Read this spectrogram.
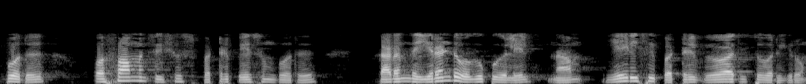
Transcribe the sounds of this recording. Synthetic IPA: ɪpːoːðɯ | pɐɾfaːɾmɐnsɪʃuːspɐʈripeːsɯmpoːðɯ | kɐɽɐnd̪ɐɪɾɐɳɖɯʋɐɣɯpːɯɣɐɭɪlnaːm | eːɽisipɐʈriʋɪʋaːðɪt̪ːɯʋɐɾɯɣɪro̰ːm

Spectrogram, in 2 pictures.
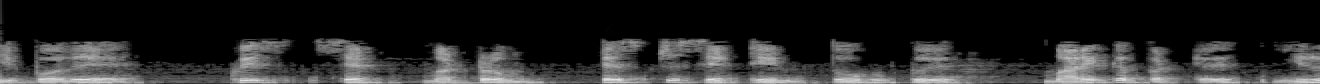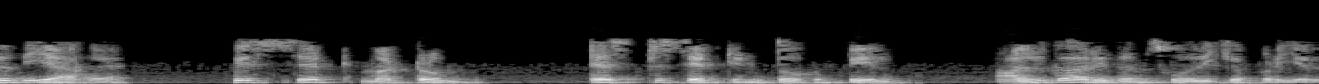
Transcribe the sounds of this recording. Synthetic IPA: ɪpːoːðɯ | kwɪssɛʈmɐʈrɯm | ʈɛsʈɯsɛʈːɪnt̪ɔɣɯpːɯ | mɐɾɐɪkːɐpːɐʈːɯɪɾɯðɪjaːɣɐ | kʊwɪsːɛʈmɐʈrɯm | ʈɛsʈɯsɛʈːɪnt̪ɔɣɯpːɪl | ɐlɣaːɾɪðɐmsoːðɪkːɐpːɐɽɯjɐðɯ

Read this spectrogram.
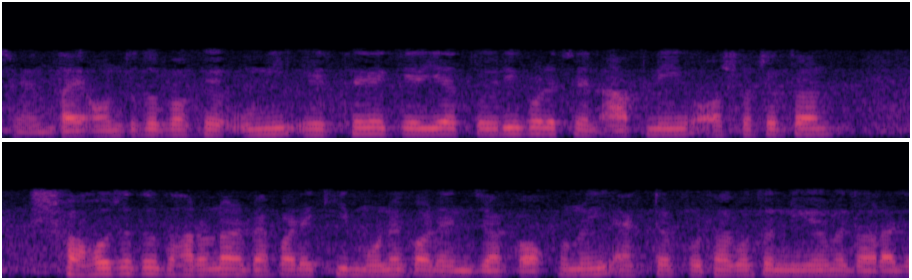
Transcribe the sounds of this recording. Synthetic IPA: t͡ɕʰent̪ajʔɔnt̪ot̪opokʰːeʔṵniʔeɾt̪ʰekekeɾijat̪ojɾikoɾet͡ɕʰenʔa̰pniɔ̰ʃot͡ɕet̪an | ʃɔɦod͡ʑot̪od̪ʱaɾonaɾbɛpaɾekimonekɔɾend͡ʑakɔkʰonojʔɛk̚ʈapɾot̪ʰaɡot̪oniomed̪ʱɔɾad͡ʑ

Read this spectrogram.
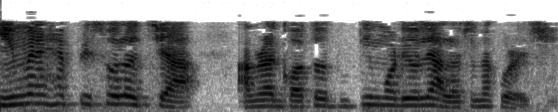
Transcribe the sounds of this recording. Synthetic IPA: umenɦɛpɾisolod͡ʑa | a̰mɾaɡɔt̪od̪uʈimɔɖiolealot͡ɕonakoɾḛt͡ɕʰi̥̰

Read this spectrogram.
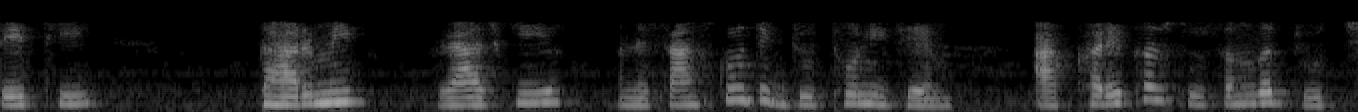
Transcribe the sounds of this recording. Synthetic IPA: t̪et̪ʰi | d̪ʱaɾmik | ɾad͡ʒkijəənesãnskɾut̪ik̚d͡ʒut̪ʰonid͡ʒem | akʰəɾekʰəɾsusəŋɡət̪̚d͡ʒut̪t͡ʃ

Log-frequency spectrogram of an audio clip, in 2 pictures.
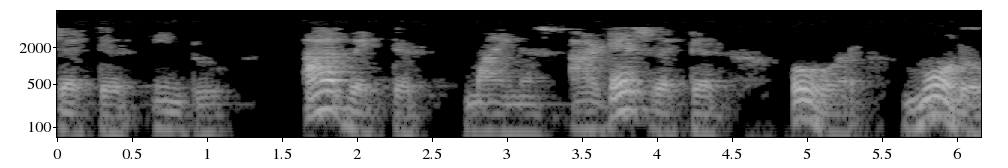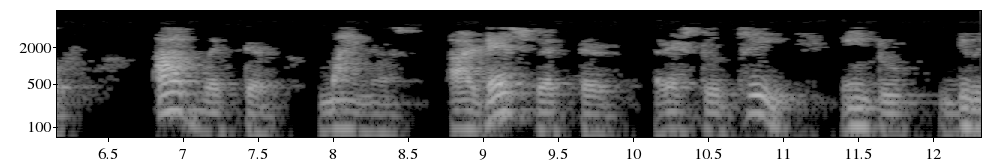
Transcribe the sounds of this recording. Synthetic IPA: pɛk̚ʈəɾĩɳʈu | aɾʋɛk̚ʈəɾ | maɪnəsaɾɖesʋɛk̚ʈəɾ | oːʋə̰ɾ | moːɖɔf | aɾʋɛk̚ʈəɾ | maɪnəs | aɾɖesfɛk̚ʈəɾ | ɾesʈut̪ʰɾiĩɳʈuɖiʋi

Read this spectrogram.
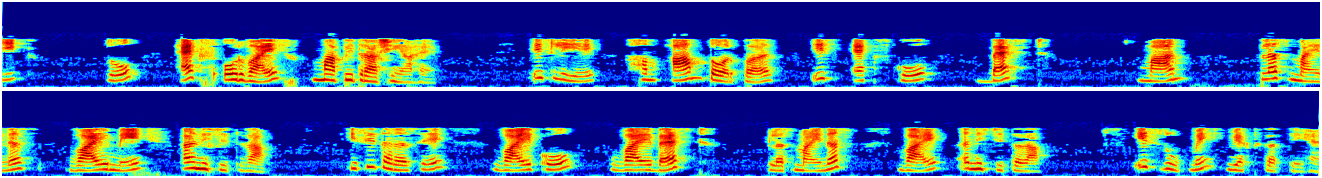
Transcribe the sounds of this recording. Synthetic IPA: ʈiːk | t̪o | ɛksɔːɾʋaːemaːpɪt̪ɾaːʃijãɦɛ̃ː | ɪslie | hɐmaːmt̪ɔːɾpɐɾ | ɪs | ɛːksko | bɛːsʈ | maːn | plɐsmaːɪnəs | ʋaːemẽ | ɐnɪʃt͡ʃɪt̪t̪aː | ɪsit̪ɐɾəɦse | ʋaːeko | ʋaːebɛːsʈ | plɐsmaːɪnəs | ʋaːe | ɐnɪʃt͡ʃɪt̪t̪aː | ɪsɾuːpmẽʋjɐk̚t̪kɐɾt̪eɦɛ̃ː

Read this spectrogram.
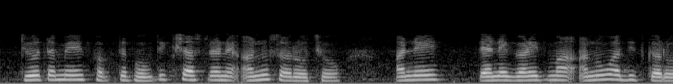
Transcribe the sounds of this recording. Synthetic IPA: d͡ʒot̪əmefəkt̪əbʱəwt̪ikʃast̪ɾəneʔənusəɾot͡ʃʰo | əne | t̪eneɡəɽ̃it̪mãʔənuʋad̪it̪kəɾo

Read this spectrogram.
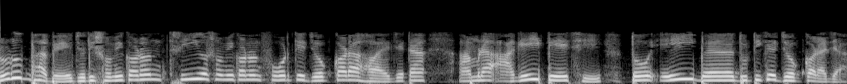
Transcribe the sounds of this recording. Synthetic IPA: oɾub̚bʱabed͡ʑod̪iʃomikɔɾont̪ʰɾioʃomikɔɾonfoɾked͡ʑoɡ̚kɔɾaɦɔed͡ʑeʈa | amɾaʔaɡejpejet͡ɕʰit̪oʔejd̪uʈiked͡ʑoɡ̚kɔɾad͡ʑa̰e

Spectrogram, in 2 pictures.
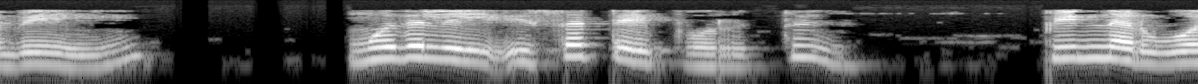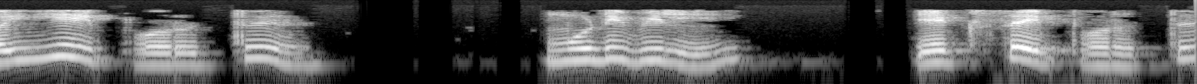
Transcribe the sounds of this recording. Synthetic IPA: ʋeː | mʊðɐlɪlɪsɐʈːɐɪpːɔɾɯt̪ːɯ | pɪnːɐɾɔjːɐɪpːɔɾɯt̪ːɯ | mʊɽɪʋɪl | ɛksɐɪpːɔɾɯt̪ːɯ

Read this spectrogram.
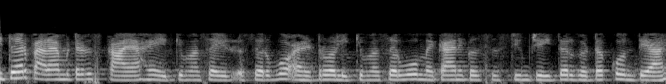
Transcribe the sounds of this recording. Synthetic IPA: it̪əɾpæɾamiʈəɾskajaɦet̪kĩw̃ʋasaɖsəɾʋəʔɛɖɾɔlikːĩw̃ʋasəɾʋəmekænikəlsisʈimt͡ɕeit̪əɾɡʱəʈəkɦont̪eaɦe

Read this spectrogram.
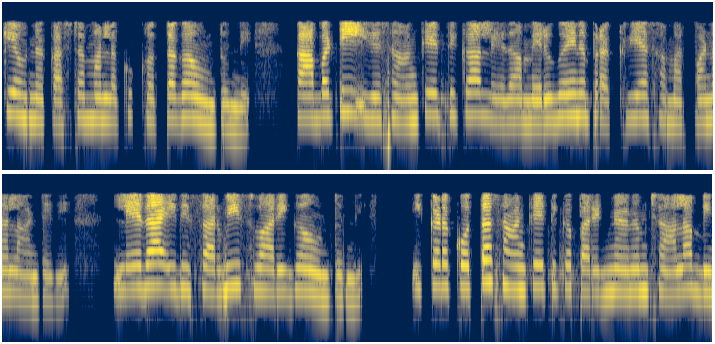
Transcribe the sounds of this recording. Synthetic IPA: keːunːɐkɐsʈɐmɐnlɐkukɾɔt̪ːɐɡaːuɳʈund̪i | kaːbɐʈːiːd̪isaːŋkeːt̪ikɐlɛːd̪aːmeɾuɡɐjnɐpɾɐkɾijɐsɐmɐɾpɐɳɐlaːɳʈid̪i | lɛːd̪aːid̪isɐɾʋiːsʋaːɾiɡaːuɳʈund̪i | ikːɐɽɐkɔt̪ːɐsaːŋkeːt̪ikɐpɐɾiɡnaːɳɐmt͡ʃaːlaːbi

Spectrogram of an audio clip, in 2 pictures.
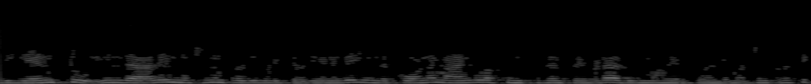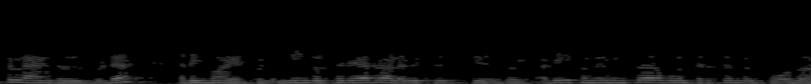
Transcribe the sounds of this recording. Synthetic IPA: ɐðɯ | ɛɳʈu | ɪnd̪ɐːɭɐɪmʊʈrɐnɐmpɪɾɐðɪbɪɭɪk̪ːɐʋɐðɯɛnɐʋeːɪnd̪ɐkoːnɐmaːŋɡɭoːsɪnsɪɽɐnsɐɪʋɪɽɐɐðɪɣɐmaːɣɐɪɾɯkːɐʋeːɳɖɯmːɐʈrɯmkɾɪʈːɪkːɐlaːŋɡɐɭ | ʋɪɽɐ | ɐðɪɣɐmaːeːɾkɐːɳɖɯmniːŋɡɐɭsɐɾɪjaːɣɐːɭɐʋɪʈːɯ | tɪɾɯɣɐɭ | ɐ̰ðesɐnːɐnɪnsaːɾɐbɐɭɐmt̪ɛɾɯt̪ːɐŋɡɐɭpoːðɐ

